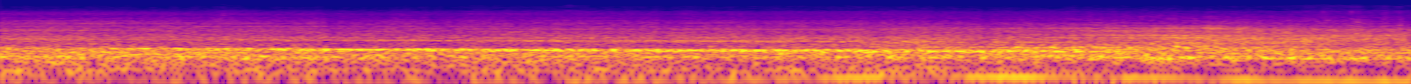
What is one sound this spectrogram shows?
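A passenger train rumbles along the tracks.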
